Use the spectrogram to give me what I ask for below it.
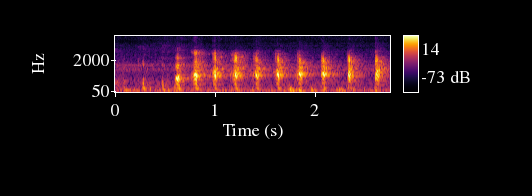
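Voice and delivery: unvoiced wheezing laugh, high; real airy cackle; breathless high laugh. Real, not acted. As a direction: let a silent wheeze of a laugh go. Laughing after the rant.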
